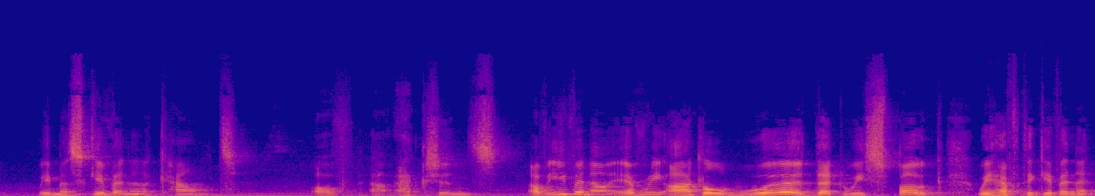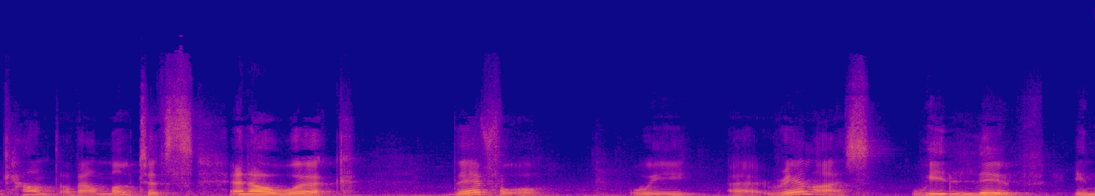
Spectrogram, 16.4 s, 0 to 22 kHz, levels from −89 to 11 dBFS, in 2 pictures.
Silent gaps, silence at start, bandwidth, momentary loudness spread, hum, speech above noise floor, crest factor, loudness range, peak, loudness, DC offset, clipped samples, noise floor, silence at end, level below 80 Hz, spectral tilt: none; 0.3 s; 14.5 kHz; 17 LU; none; 23 dB; 20 dB; 8 LU; -4 dBFS; -25 LUFS; under 0.1%; under 0.1%; -47 dBFS; 0 s; -66 dBFS; -5.5 dB/octave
